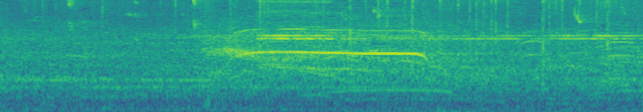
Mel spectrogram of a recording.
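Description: A crowd cheers loudly after a rally.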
